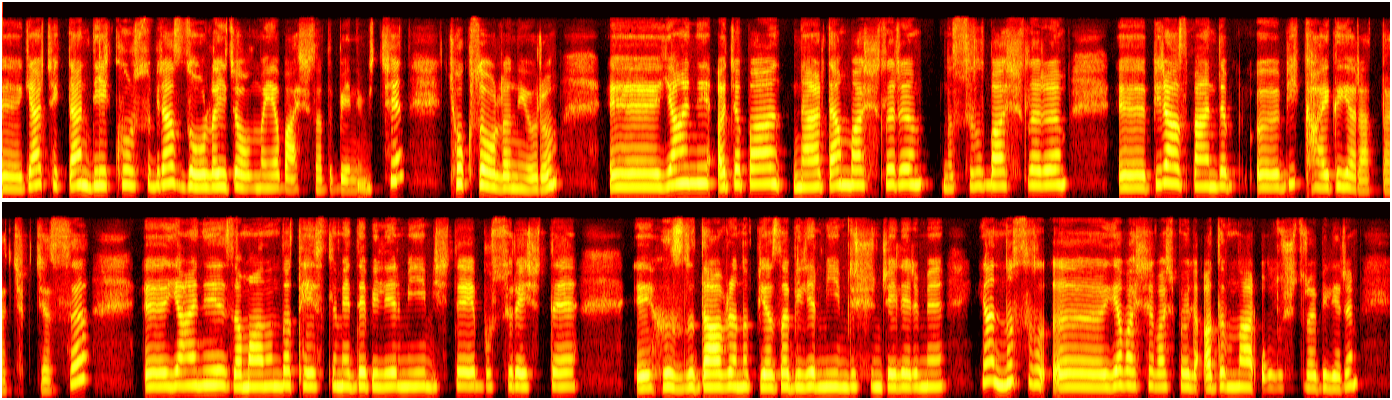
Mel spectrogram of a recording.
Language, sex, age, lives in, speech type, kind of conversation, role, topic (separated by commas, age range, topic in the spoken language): Turkish, female, 35-39, Austria, conversation, advice, user, Zor bir işe başlamadan önce motivasyonumu nasıl artırıp görevlerimi nasıl önceliklendirebilirim?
